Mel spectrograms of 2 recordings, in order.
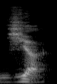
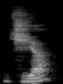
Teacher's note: Instead of a normal /j/ sound, spanish has the sound [ʝ], which is allophonically [ɟʝ]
